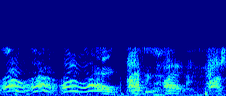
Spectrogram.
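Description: A talking pug's high, strained voice crying 'oh!' over and over, about three short cries a second, each rising and falling in pitch.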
